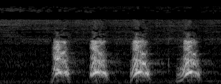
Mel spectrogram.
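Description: A Cocker Spaniel gives four short, even barks about every half second, asking for water.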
